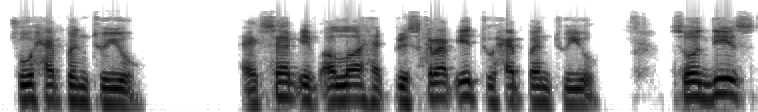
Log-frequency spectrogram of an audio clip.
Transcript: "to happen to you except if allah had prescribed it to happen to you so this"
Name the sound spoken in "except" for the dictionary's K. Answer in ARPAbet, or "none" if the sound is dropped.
K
